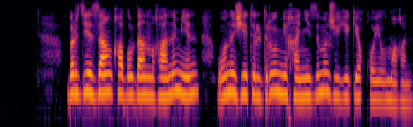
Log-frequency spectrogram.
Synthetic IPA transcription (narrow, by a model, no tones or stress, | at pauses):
bɪɾd̪e̞zɑɴqʰɑbəlˠd̪ɑɴʁɑnəme̞nwo̞nəʒe̞t̪ɪld̪ɪɾumʲe̞χanijzməʒʏje̞ɡʲe̞qʰo̞jəlˠmɑʁɑn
